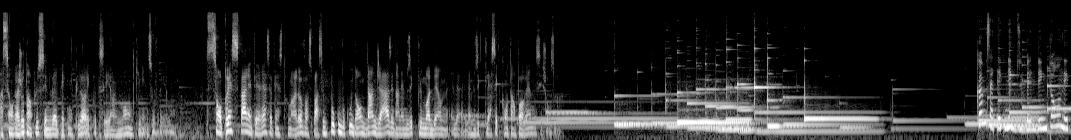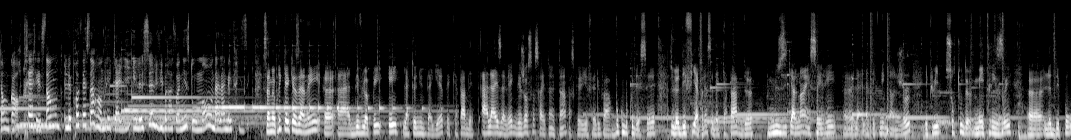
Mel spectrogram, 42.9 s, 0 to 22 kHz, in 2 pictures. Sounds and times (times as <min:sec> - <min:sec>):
Speech: 0:00.0 - 0:03.5, 0:19.6 - 0:42.8
Vibraphone: 0:00.8 - 0:05.9, 0:09.4 - 0:30.7, 0:33.2 - 0:42.8.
